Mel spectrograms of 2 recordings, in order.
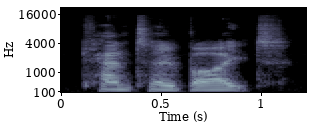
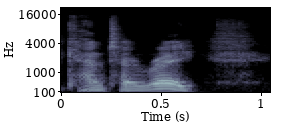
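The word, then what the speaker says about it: Canto Bight: So, Canto Bite. I just said it right the first time. I used to call it Canto Ray. Canto Ray, Canto Bite, Canto Blight. Oh, whatever.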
